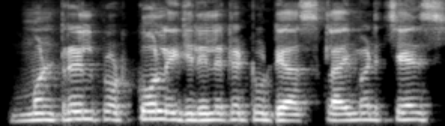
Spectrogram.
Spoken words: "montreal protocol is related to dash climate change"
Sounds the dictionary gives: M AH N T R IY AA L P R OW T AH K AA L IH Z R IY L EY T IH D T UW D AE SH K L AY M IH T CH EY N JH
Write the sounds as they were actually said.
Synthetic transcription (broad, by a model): M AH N T R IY L P R OW T AH K AA L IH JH R IY L EY T IH D T UW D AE S K L AY M IH T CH EY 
